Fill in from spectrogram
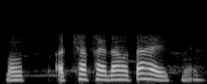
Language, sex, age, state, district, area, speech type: Hindi, female, 45-60, Bihar, Samastipur, rural, conversation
